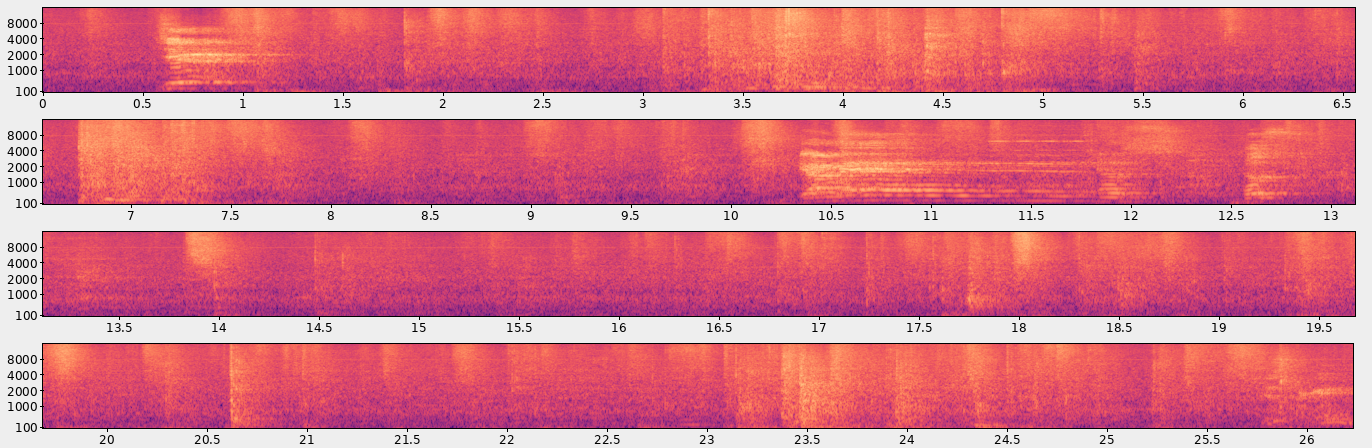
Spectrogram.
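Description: Punches and kicks thud against padded gear in a slightly echoing room.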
